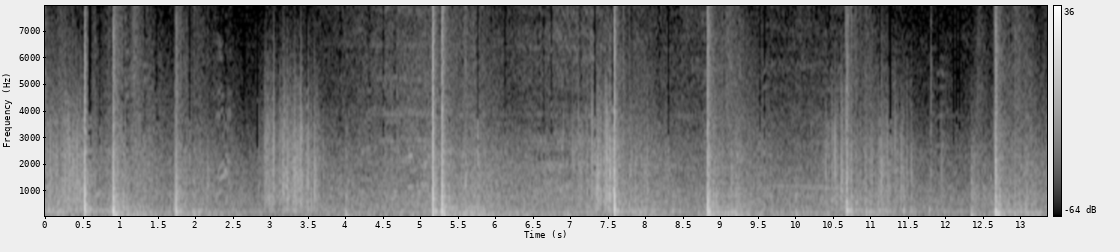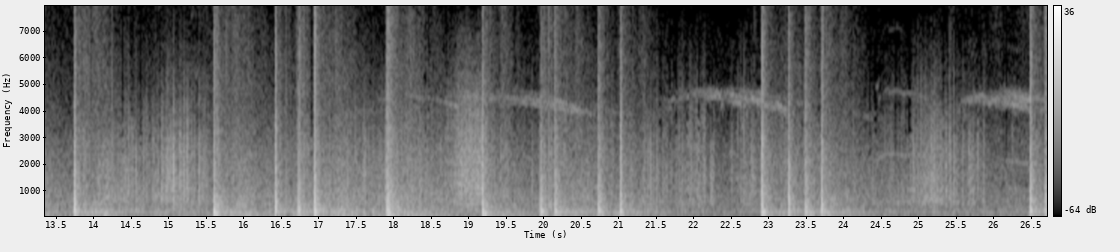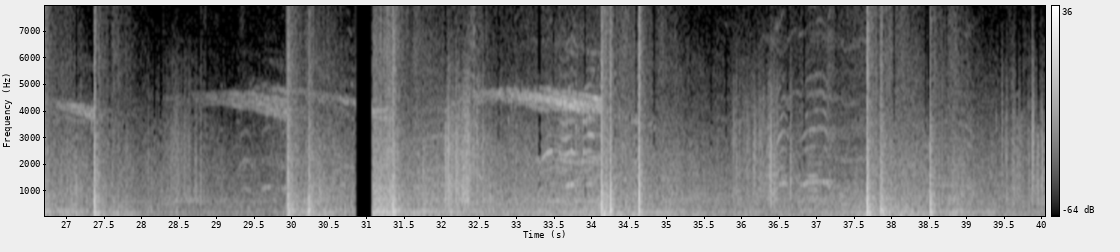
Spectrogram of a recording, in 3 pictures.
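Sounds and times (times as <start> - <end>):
fireworks bursting: 0.0 - 40.0
faint high whistle: 2.1 - 12.3, 18.3 - 40.0.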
